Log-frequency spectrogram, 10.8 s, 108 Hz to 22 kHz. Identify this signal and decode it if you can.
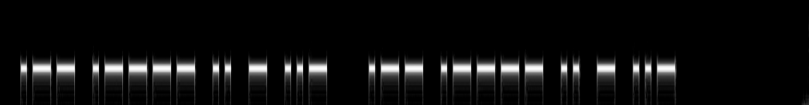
Morse code, heard as a keyed tone, about 16 wpm, 700 Hz. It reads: W1ITU W1ITU
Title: SOTA QSO Practice 15wpm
